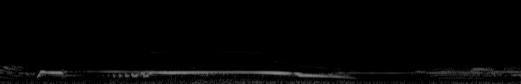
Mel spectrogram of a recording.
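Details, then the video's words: Young Pelung dove (puter pelung), four to five months old, learning to coo, recorded on a phone; a long, low, drawn-out cooing tone that wavers and slides downward at its end, followed by softer broken coos. "Puter Pelung Paud Belajar Narik Suara//Ringneck Dove puppies learn to draw sound"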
